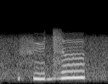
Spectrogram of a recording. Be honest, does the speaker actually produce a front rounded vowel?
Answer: yes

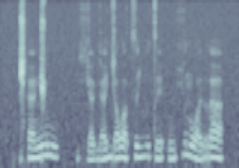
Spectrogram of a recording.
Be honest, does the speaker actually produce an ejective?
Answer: no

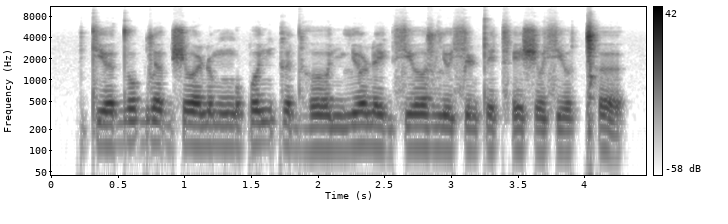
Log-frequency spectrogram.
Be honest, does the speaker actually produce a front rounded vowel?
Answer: no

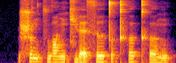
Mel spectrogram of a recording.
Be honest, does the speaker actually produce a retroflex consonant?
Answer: yes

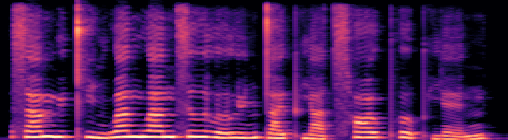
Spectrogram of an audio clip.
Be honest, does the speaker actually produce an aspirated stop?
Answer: yes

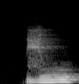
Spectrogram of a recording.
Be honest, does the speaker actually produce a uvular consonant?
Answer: no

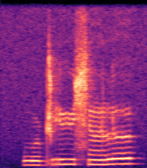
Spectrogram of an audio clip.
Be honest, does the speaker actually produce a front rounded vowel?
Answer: yes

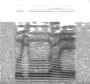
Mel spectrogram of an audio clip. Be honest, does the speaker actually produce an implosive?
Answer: no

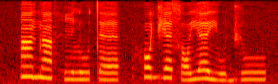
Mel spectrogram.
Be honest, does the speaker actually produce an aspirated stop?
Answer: no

